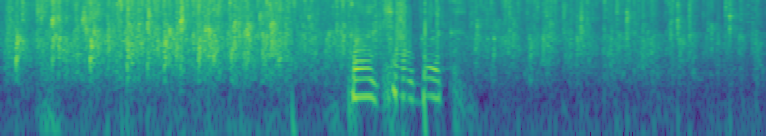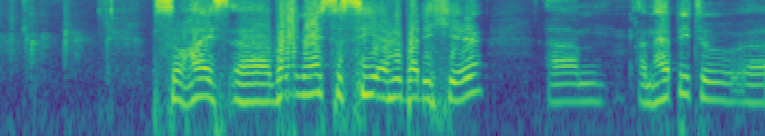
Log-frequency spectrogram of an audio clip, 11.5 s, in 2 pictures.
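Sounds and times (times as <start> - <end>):
audience applause: 0.0 - 7.2
speech: 2.6 - 3.6, 7.0 - 11.4.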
